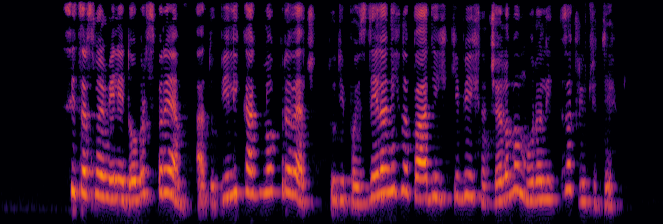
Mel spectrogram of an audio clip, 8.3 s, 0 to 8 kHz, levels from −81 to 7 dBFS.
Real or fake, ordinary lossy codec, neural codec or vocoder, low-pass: real; none; none; none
